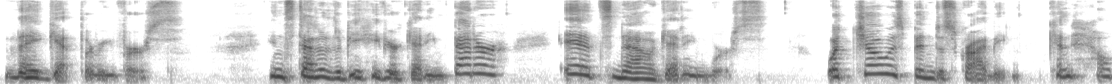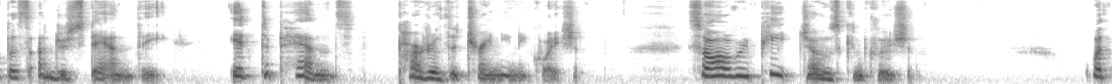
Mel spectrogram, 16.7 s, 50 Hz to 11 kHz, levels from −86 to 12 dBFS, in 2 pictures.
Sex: female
